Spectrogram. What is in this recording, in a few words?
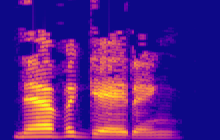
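"navigating", British English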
